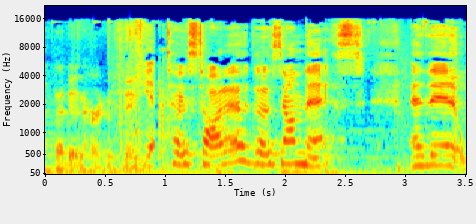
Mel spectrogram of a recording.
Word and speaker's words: tostada: then we'll add our tostita. Is that how you say it? Tostita? I don't even know what it's called now. Tostada. Tostada, okay.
